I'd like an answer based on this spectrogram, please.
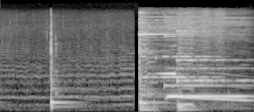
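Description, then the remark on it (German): A swarm of bees buzzes in two bursts: a short, thinner drone first, then a louder, fuller buzzing that swells and holds steady. No one speaks. “Ein Schwarm Bienen schwebt in seine Richtung.”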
